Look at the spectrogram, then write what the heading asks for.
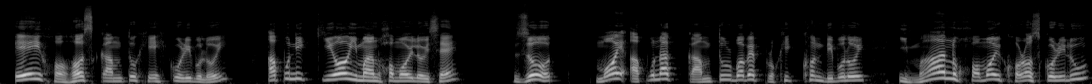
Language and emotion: Assamese, disgusted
